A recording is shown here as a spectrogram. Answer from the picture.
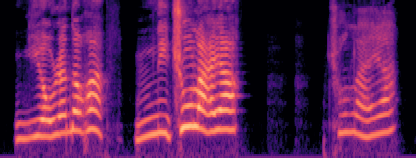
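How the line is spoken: Loud question. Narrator (Chinese): 他只好再大声的问

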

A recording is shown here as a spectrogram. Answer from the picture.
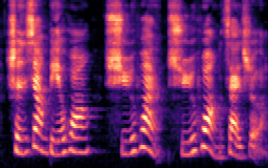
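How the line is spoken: Sudden, loud. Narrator (Chinese): 忽然呢，有人高声说

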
